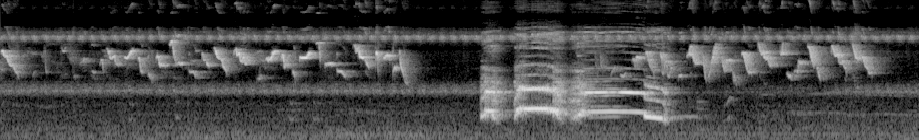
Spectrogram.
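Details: White-eye (kecial kuning) kept in a cage during dew exposure to keep it healthy and vocal: quick, high twittering phrases of downslurred chirps, interrupted midway by a loud rooster crow, then resuming, with constant high background hums.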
